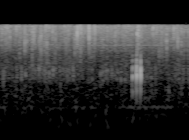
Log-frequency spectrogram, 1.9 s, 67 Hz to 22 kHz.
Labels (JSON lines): {"label": "biophony, damselfish", "recorder": "SoundTrap 500"}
